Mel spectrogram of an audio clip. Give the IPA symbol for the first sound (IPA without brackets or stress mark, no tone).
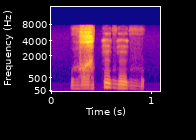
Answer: ṳ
